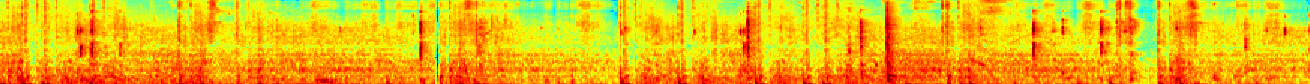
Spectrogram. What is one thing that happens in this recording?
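Footsteps thud on grass.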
